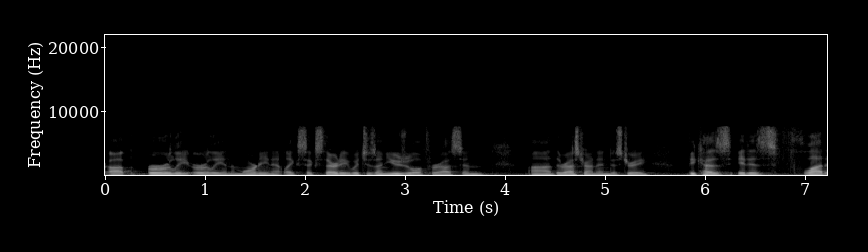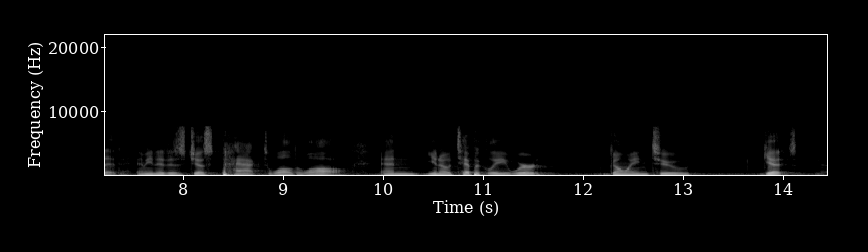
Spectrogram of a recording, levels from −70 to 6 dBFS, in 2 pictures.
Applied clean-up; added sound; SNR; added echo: none; none; none; none.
